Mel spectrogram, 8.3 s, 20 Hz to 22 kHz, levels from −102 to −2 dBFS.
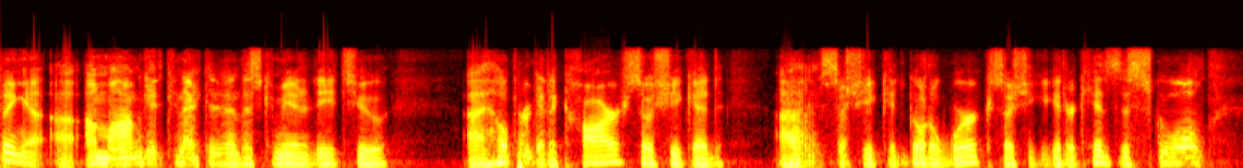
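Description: AMR bit errors strike four times: 0.71 to 1.72 s just after "a a", 3.36 to 3.71 s before "car so she could", 5.24 to 5.73 s, and 7.53 to 8.08 s after "she could get her". Roughly 10 to 15 percent of the weakly protected frame bits arrive flipped, so excitation pulses and the fine pitch, gain and spectral values decode wrongly. The speech keeps its pitch and loudness but turns hoarse, scratchy and gargly. A spectrogram shows harmonics breaking into smeared, noisy striations, and the waveform keeps its envelope with a ragged fine structure. Between the bursts, the clean wideband speech fits AMR-WB at 12.65 kbit/s.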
